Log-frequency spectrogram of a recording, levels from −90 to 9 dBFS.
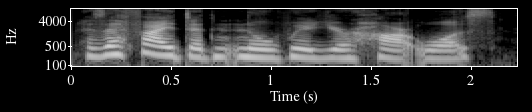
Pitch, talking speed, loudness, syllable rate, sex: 210 Hz, 240 wpm, -19 LUFS, 5.0 syllables/s, female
